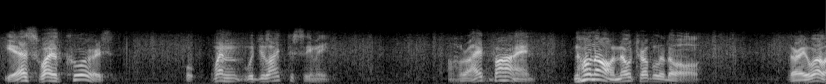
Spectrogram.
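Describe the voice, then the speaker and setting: An actor playing a grave, authoritative psychiatrist in 1940s radio drama style, with formal, measured, theatrical diction. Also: male voice, mid-range voice. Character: grave, articulate male psychiatrist, smoothly authoritative husband. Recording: muffled, noisy vintage radio recording.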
